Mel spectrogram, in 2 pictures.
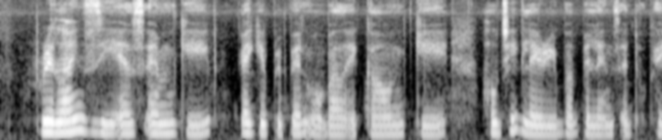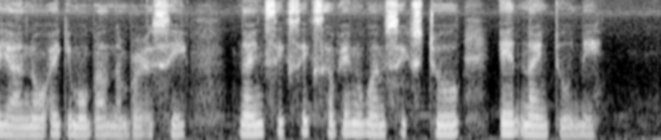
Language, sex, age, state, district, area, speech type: Manipuri, female, 30-45, Manipur, Chandel, rural, read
